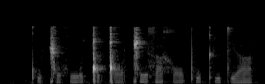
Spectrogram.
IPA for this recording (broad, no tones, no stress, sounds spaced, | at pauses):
kʷʼ e ǁ o x ŋʷ ɪ ǃ ʊ ǃ ɔ ǁ e s a x ɔ pʼ u kʼ i tʲ a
